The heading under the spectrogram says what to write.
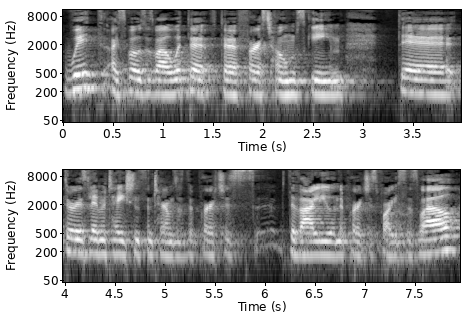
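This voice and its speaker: Speaking with an Irish accent, a woman keeps a fairly low pitch, fairly even intonation and a moderate pace. Audible room echo and noticeable background noise surround her. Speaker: mortgage advisor. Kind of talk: presentation to audience. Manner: halting, stuttering.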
